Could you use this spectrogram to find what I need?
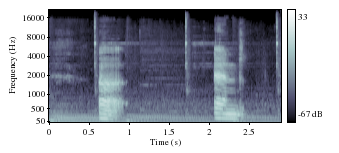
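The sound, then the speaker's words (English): Sharp, distinct ticks of a pocket watch that a woman has just taken out and wound click at a slow, steady pace, about one per second, while two short voiced bursts rise over them. “And the ticking is suddenly louder.”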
